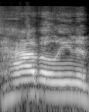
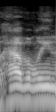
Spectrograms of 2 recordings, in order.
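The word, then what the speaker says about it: javelina: So, it's pronounced Havalina because the J is a hot in espanol. And so, Havalina is pronounced without the J.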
